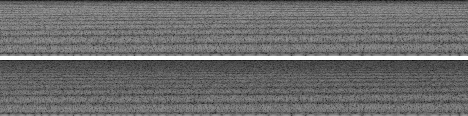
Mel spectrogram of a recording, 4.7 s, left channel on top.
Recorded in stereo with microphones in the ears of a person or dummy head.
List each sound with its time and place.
0.0 s a drone: 80° left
